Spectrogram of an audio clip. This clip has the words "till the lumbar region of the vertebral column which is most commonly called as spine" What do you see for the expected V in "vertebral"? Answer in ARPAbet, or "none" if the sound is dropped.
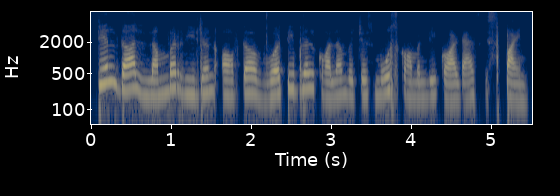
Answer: V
